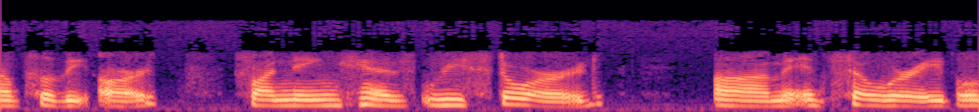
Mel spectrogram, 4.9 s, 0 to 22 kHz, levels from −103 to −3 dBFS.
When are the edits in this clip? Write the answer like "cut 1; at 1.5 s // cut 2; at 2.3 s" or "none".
cut 1; at 1.2 s // cut 2; at 2.1 s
